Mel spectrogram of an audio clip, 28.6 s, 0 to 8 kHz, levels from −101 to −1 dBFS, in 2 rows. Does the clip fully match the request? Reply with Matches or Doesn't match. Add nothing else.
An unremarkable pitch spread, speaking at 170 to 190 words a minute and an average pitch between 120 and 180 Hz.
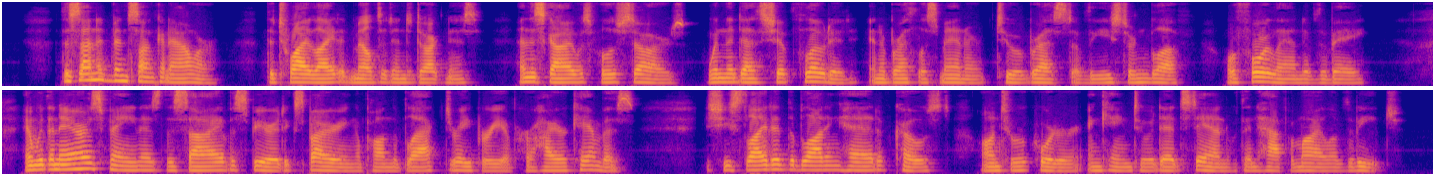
Doesn't match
